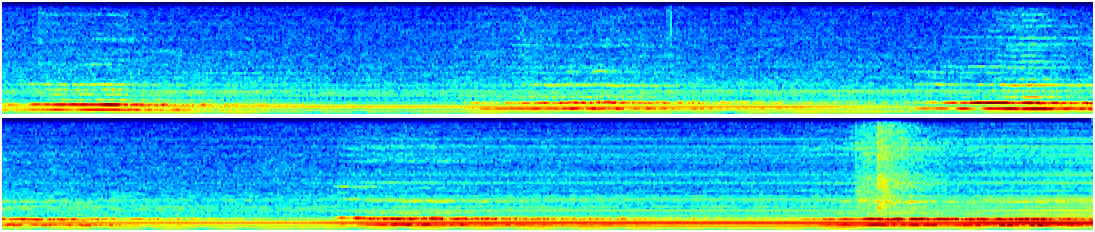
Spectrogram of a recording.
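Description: A woman singing long held notes in an operatic voice, about five in a row with short gaps between, over a steady, unchanging drone.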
